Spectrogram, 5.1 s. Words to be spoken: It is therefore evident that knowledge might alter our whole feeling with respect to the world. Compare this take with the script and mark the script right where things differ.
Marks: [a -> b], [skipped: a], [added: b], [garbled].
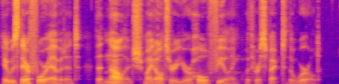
It [is -> was] therefore evident that knowledge might alter [our -> your] whole feeling with respect to the world.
